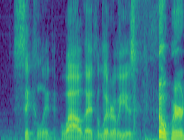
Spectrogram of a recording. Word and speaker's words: cichlid: are chilled let's look at it chch lid cichlid cichlid wow that literally is nowhere near how I pronounced it a cichlid a cichlid look at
